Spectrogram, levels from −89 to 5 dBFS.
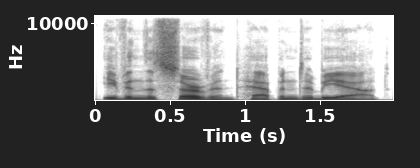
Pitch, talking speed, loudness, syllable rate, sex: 120 Hz, 210 wpm, -17 LUFS, 5.9 syllables/s, male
